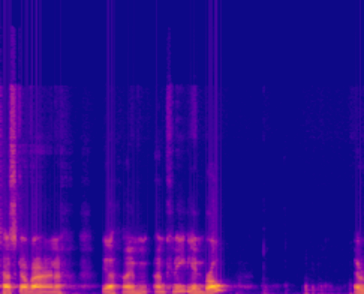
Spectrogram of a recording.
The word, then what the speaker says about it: Husqvarna: American Mattias says Husqvarna so funny when Americans try to pronounce the Scandinavian Swedish brand it's Husqvarna yeah I'm Canadian broke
